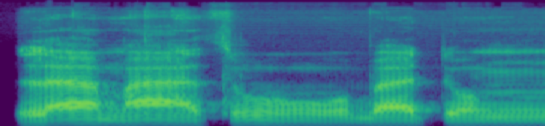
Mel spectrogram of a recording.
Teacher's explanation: thu panjang sedikit, menunjukkan dia adalah mad asli. Sebab sebelum waw itu baris hadapan.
